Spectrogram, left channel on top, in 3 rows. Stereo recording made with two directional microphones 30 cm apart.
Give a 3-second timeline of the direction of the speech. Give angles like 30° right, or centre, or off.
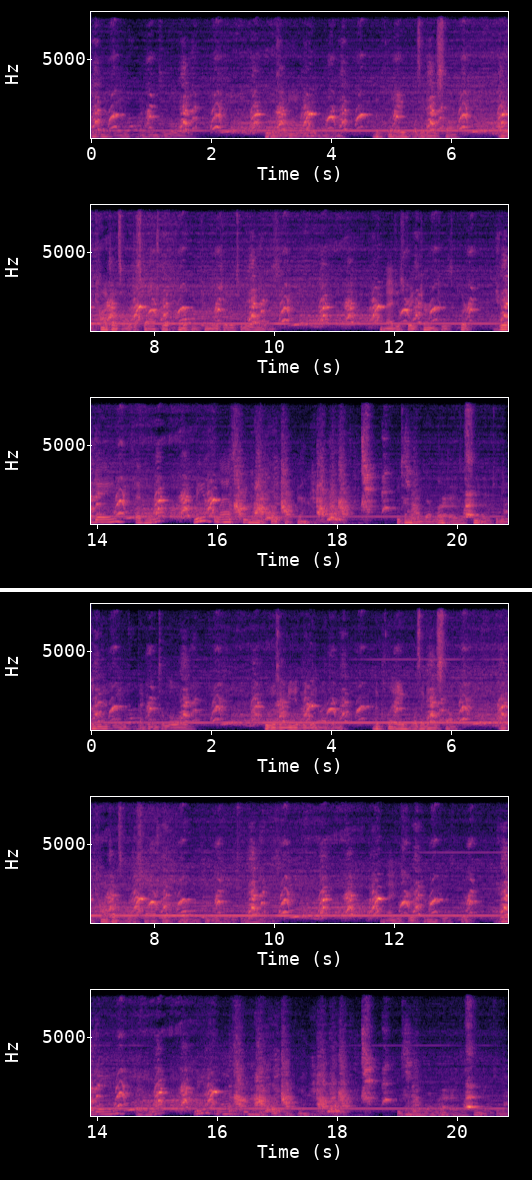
50° right, 30° right, 30° left, 60° left, 60° left, 60° left, 60° left.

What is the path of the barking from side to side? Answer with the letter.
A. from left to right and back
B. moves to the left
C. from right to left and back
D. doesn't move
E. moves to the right
A.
